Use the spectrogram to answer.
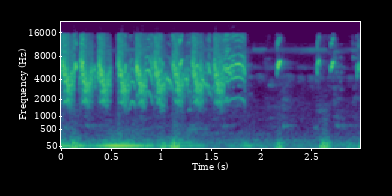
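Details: Sooty-headed bulbul, a caged fighter bird, reacting to a singing rival. It gives fast, dense high chatter for under two seconds, then a pause with only a couple of short sharp chips.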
